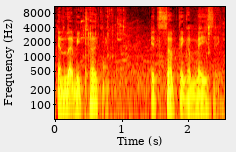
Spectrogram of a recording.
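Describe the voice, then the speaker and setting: A man playing a polished, perceptive romantic suitor in an audio drama, speaking in a measured, earnest, poetic way. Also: extremely low pitch. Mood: earnest, tender.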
